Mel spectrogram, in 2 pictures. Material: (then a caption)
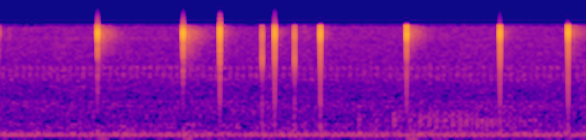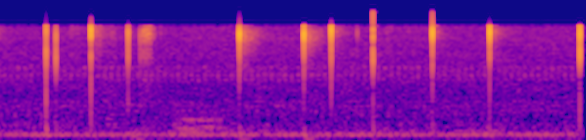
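Ice. Long nail tips tap on a large, clear, solid ice cube resting on a towel, making nineteen sharp, bright clicks at an uneven pace. Each click is very short and dies away almost at once, over a quiet, steady low hum.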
